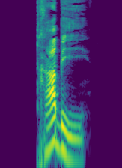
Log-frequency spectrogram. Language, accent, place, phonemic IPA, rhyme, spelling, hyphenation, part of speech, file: German, Germany, Berlin, /ˈtʁabi/, -abi, Trabi, Tra‧bi, noun, De-Trabi.ogg
- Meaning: clipping of Trabant (“East German make of car”)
